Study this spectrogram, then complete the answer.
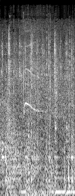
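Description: Horse hooves clip-clopping in Red Dead Redemption, a steady rhythmic patter of hoofbeats under a dense game soundscape, with a faint whinny-like tone.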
